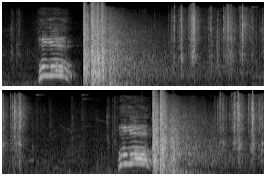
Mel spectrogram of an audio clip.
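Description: Soldiers fire a rifle volley together in a loud crack that echoes outdoors.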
